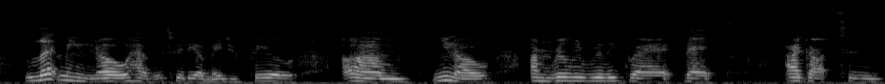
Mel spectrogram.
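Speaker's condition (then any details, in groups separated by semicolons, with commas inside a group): Cerebral palsy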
